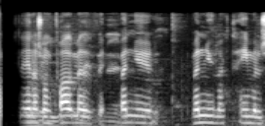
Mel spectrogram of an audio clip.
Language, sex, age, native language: Icelandic, male, 14, Icelandic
